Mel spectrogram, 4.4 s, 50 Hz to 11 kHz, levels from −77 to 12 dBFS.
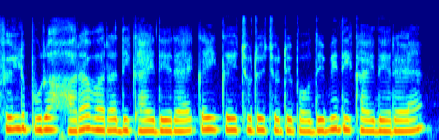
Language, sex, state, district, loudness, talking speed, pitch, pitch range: Hindi, female, Jharkhand, Deoghar, -14 LUFS, 245 wpm, 220 Hz, 210-235 Hz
